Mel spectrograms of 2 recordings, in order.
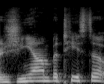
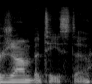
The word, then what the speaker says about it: Giambattista: It's Basile, and then it's like it's either Giambattista or Giambattista.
